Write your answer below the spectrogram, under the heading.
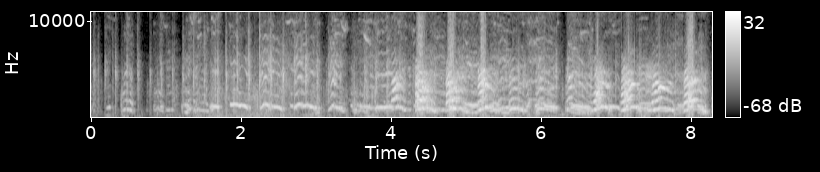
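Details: Labrador Retriever puppies whimper with repeated curved, squeaky cries, starting sparse and soft, then growing louder and more crowded as several pups overlap. Clicks and knocks come through between the calls.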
